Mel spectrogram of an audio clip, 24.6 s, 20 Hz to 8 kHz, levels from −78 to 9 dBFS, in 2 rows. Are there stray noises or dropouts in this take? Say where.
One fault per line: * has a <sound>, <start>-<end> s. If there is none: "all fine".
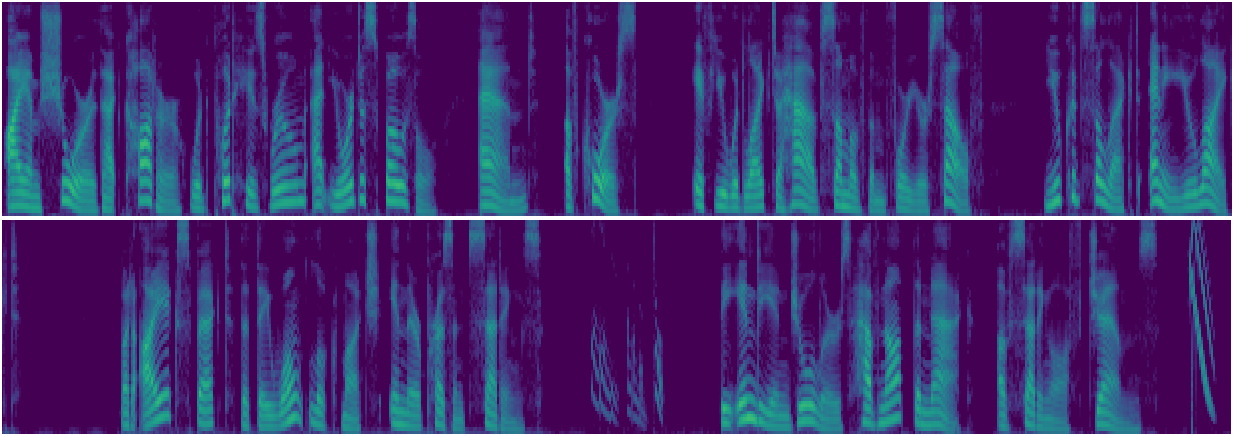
* has a chirp, 18.2-18.9 s
* has a chirp, 24.2-24.4 s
